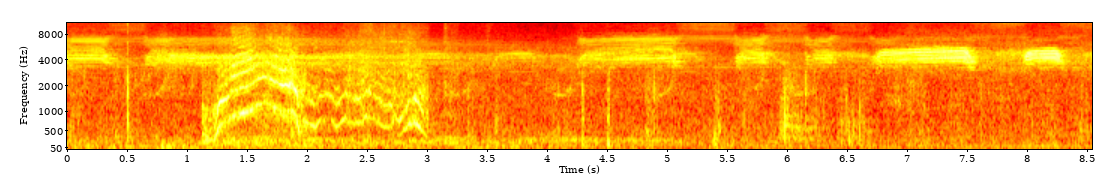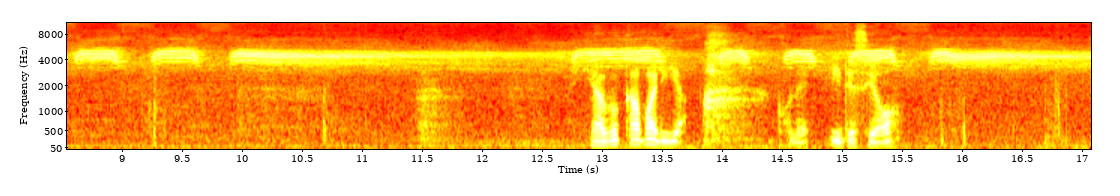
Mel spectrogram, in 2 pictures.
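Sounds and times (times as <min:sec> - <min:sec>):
insects chirping in pulses: 0:00.0 - 0:17.0.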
